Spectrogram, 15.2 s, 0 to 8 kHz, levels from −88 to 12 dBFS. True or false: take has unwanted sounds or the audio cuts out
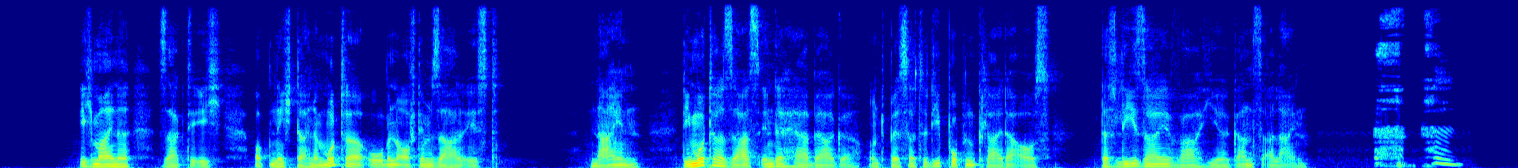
true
